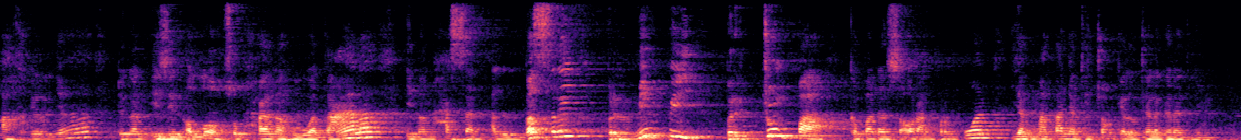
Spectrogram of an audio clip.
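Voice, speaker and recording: A man delivers a lively comic sermon, turning often to the audience. The sound is heavily echoed and distant, with long hall reverb and a faint background hiss. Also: mid-range voice, measured pace. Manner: animated, addresses the audience directly. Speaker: preacher. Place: large public gathering hall or outdoors. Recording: echoey loudspeaker sound from far off.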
